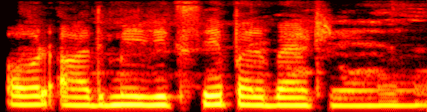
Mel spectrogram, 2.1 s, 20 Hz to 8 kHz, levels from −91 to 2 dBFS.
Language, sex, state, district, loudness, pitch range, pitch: Hindi, female, Bihar, Purnia, -17 LUFS, 205-225 Hz, 215 Hz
